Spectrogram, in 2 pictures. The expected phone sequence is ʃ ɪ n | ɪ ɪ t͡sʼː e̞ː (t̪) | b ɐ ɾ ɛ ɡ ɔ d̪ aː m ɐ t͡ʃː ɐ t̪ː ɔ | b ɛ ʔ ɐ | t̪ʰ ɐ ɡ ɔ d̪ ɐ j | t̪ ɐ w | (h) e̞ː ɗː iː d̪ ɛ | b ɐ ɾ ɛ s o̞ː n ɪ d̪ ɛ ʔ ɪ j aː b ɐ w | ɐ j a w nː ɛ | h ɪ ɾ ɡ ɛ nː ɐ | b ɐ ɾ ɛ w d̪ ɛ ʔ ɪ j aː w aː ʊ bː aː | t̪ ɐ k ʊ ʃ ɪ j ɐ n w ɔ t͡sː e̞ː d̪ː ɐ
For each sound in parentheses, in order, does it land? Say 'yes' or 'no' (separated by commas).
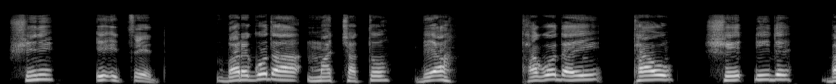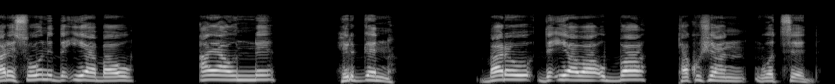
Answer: no, no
